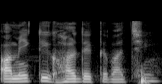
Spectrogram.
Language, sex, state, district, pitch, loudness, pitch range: Bengali, male, West Bengal, Alipurduar, 130 Hz, -20 LUFS, 120-140 Hz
